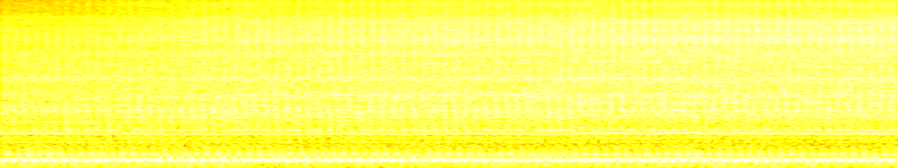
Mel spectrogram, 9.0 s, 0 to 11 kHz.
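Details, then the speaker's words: Ford 302 small-block V8 before rebuild, idling with a lumpy uneven beat; header temperature check shows one cylinder over 200 degrees cooler, a dead cylinder causing the misfire. "So just from that, we can definitely hear there's a bit of a misfire there."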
